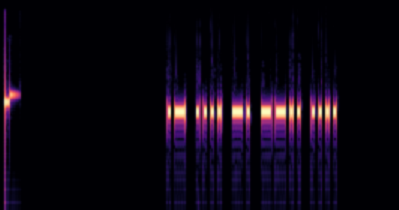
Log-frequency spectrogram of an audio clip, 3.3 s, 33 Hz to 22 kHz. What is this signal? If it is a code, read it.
Morse code, heard as a keyed tone, about 40 wpm, 700 Hz. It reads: AHNZH
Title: Code Groups - 5 Letters - 40wpm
